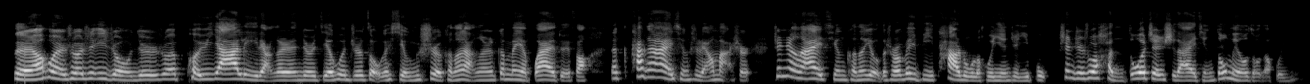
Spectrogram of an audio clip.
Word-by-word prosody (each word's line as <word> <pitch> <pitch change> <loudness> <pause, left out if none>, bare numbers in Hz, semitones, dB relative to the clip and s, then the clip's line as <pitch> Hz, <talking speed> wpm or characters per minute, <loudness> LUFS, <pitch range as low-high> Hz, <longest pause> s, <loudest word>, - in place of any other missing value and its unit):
对， 245 - +4
然 220 +2 +9
后 - - +3
或 305 -3 +4
者 240 -3 +1
说 260 +1 0
是 265 +2 -4
一 265 -1 -5
种， 205 -4 0
就 215 - -1
是 215 0 0
说 240 0 -2
迫 245 -2 -2
于 240 +2 -6
压 250 -1 +7
力， 230 -4 -3
2 200 - -1
个 195 - +1
人 195 0 +3
就 200 - -2
是 195 - -2
结 195 0 +3
婚 220 +1 -3
只 210 - -8
是 210 - -1
走 205 - -1
个 195 - -4
形 200 -2 -6
式， 245 +6 -1
可 215 - -7
能 205 +2 -2
2 195 -5 -1
个 195 - -6
人 200 - -4
根 245 +1 -6
本 225 - -3
也 205 - 0
不 195 - -2
爱 210 -1 +5
对 185 -2 -9
方， 180 -1 -2 0.2
那 275 - -4
它 360 - +4
跟 340 -2 -2
爱 320 -6 +4
情 230 -3 -10
是 220 - -12
两 200 +1 -4
码 215 - -6
事 285 - -8
儿。 275 - -11 0.2
真 385 0 -7
正 350 -4 0
的 275 - +3
爱 260 -1 +5
情， 225 -2 -9
可 205 -1 -6
能 210 +2 -4
有 - - -2
的 200 - -7
时 - - -11
候 - - +5
儿 - - -4
未 260 -1 -1
必 215 -3 -10
踏 210 - +3
入 195 -2 -3
了 175 - -5
婚 180 0 -7
姻 180 0 -7
这 185 - -9
一 175 +1 -9
步， 195 0 -10
甚 320 -3 -7
至 270 -1 -1
说 290 +1 +4
很 180 -11 -5
多 275 +2 +6
真 255 -4 -1
实 205 - -7
的 190 - 0
爱 185 0 0
情 180 0 -13
都 275 +6 0
没 275 - -5
有 185 -2 -1
走 175 -1 -13
到 175 - -13
婚 155 -2 -17
姻。 195 - -29
215 Hz, 405 characters per minute, -21 LUFS, 195-255 Hz, 0.2 s, 然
